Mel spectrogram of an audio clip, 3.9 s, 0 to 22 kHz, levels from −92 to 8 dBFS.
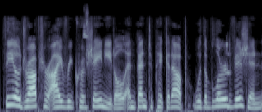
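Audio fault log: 1.24–1.32 s, corrupt frame decoded: a short chirp-like blip, about −20 dBFS at its peak, sits over the speech. Its brief length points to one damaged compressed frame. The decoder played it anyway, so misread codes put energy at wrong frequencies.
3.38–3.46 s, corrupt frame decoded: a louder burst of noise, peaking around −15 dBFS, cuts through the speech. Its length fits a couple of damaged frames. Flipped bits produced wrong gains and stray spectral energy.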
